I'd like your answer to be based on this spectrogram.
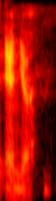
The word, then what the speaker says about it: Anya: She pronounces it Anya.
